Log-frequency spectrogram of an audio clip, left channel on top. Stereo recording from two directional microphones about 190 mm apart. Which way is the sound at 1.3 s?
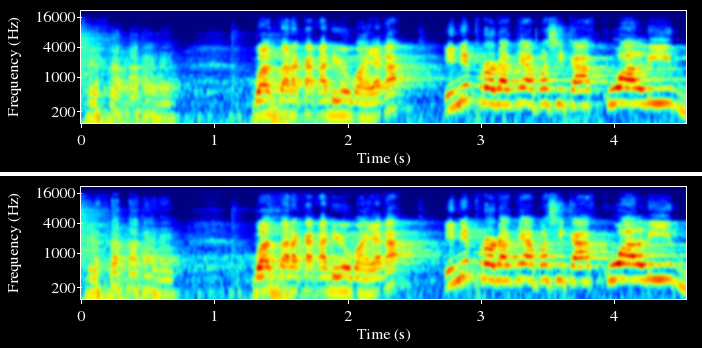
20° left (ahead or behind).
